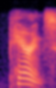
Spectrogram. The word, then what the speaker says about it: parents: And our last one here is the word parents. Give me a good R here instead of pair. Parents.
